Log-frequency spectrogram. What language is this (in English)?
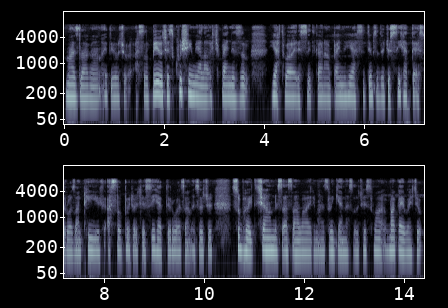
Kashmiri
